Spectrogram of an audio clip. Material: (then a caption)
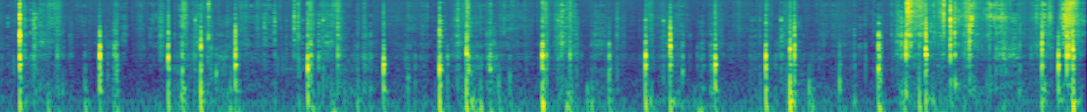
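Cardboard. Long red acrylic nails tap and scratch a small, hollow pink cardboard product box with a round window, held in the hands. Sharp, dry, irregular clicks with almost no ring, a hollow papery knock around the mid-range, and quick bright scratching bursts that grow denser toward the end.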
